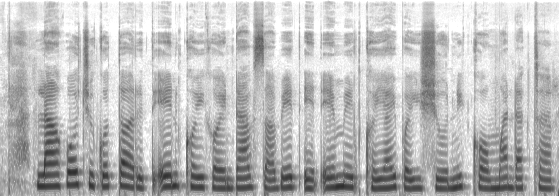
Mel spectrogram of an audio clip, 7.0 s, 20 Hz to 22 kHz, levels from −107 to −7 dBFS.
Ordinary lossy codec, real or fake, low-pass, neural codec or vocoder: none; real; none; none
